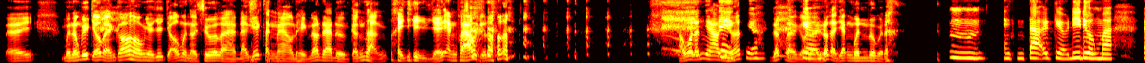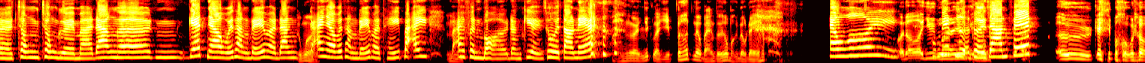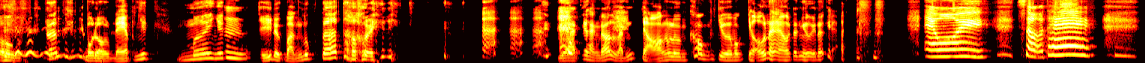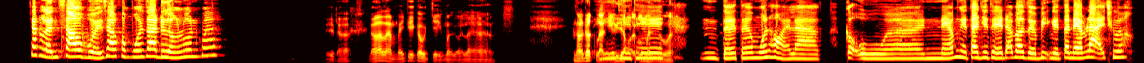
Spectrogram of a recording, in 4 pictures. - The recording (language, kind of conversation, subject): Vietnamese, podcast, Bạn có thể kể về một kỷ niệm tuổi thơ mà bạn không bao giờ quên không?
- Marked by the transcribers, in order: chuckle; laughing while speaking: "tại vì"; laugh; laughing while speaking: "kiểu đó lắm"; laugh; laughing while speaking: "đó"; chuckle; tapping; laugh; chuckle; other background noise; distorted speech; unintelligible speech; laughing while speaking: "cái bộ đồ"; laugh; laughing while speaking: "thôi"; laugh; laughing while speaking: "nó cả"; chuckle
